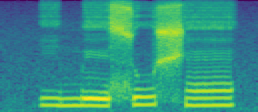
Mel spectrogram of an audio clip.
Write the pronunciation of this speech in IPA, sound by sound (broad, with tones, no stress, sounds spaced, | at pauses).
i˨ m e˨ s u˧ ʃ ɛ̃˧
